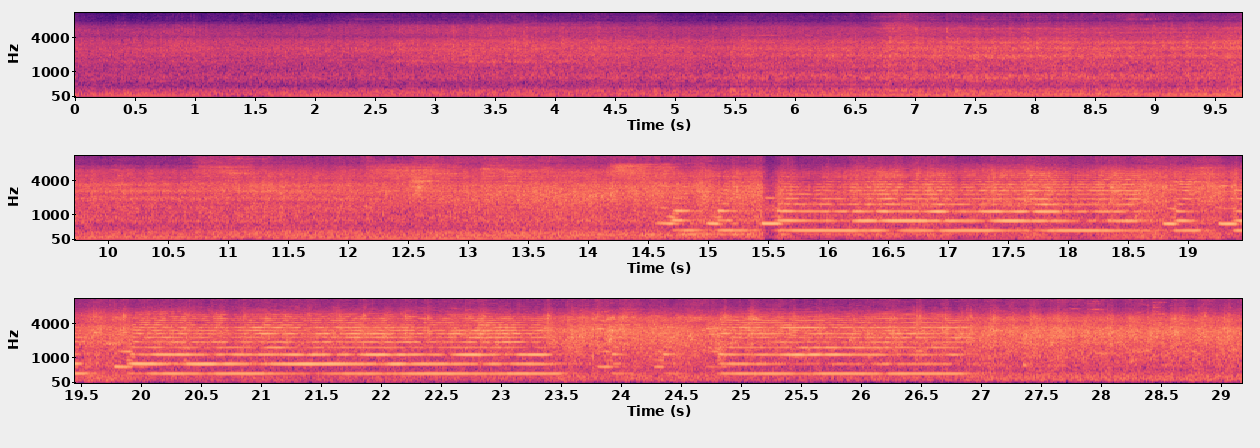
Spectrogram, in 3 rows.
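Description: Pakistan Railways RGE-24 diesel-electric locomotive approaching at speed under a 1000-ton load of oil tank wagons, its engine drone building. As it passes close, about halfway in, the driver plays the horn in a pattern of long blasts broken by quick clusters of short toots. Near the end the tank wagons roll by with wheels clacking over the rail joints.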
